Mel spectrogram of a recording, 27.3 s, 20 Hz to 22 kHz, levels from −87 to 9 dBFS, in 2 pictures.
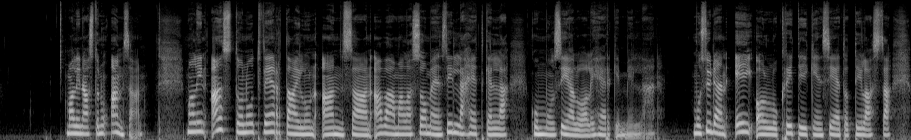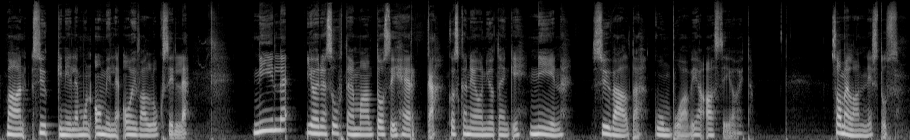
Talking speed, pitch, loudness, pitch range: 100 wpm, 180 Hz, -19 LUFS, 165-210 Hz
